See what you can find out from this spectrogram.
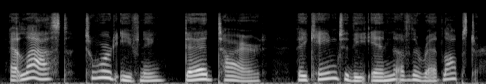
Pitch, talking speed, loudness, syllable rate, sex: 210 Hz, 185 wpm, -17 LUFS, 4.9 syllables/s, female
